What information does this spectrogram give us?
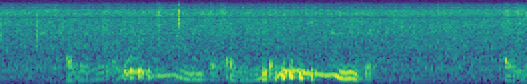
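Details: Indoor pet pigeon, very excited and turning in circles on a hand, utters a single burst of deep warbling coos lasting about two seconds, louder toward the end, then falls quiet.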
